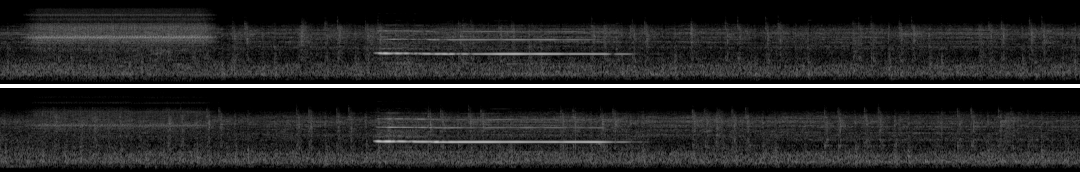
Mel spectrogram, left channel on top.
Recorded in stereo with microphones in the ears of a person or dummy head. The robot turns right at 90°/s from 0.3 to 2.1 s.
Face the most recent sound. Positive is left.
turn(degrees=-25)  # may be behind; listen again after turning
